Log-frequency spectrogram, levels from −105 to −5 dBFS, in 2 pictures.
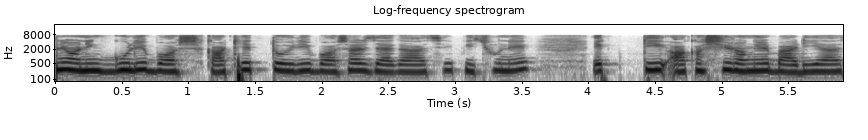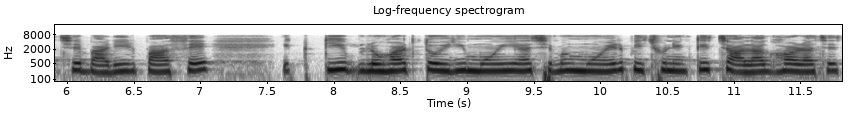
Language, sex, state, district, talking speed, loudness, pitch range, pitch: Bengali, female, West Bengal, Jalpaiguri, 135 wpm, -21 LUFS, 225-255 Hz, 235 Hz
